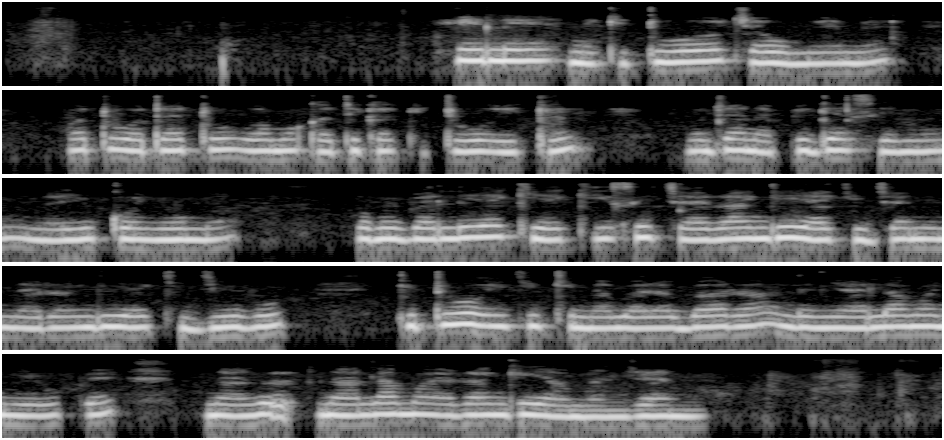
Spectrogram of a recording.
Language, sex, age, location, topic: Swahili, female, 25-35, Nairobi, government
